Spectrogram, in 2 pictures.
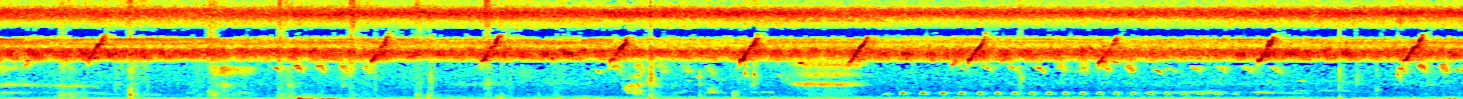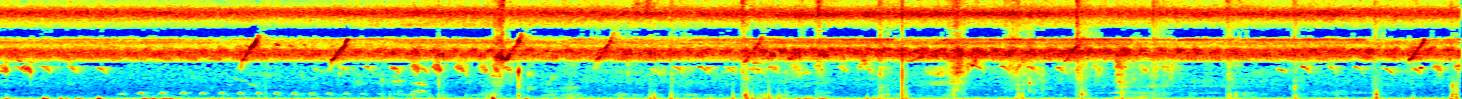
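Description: Steady high-pitched chorus of insects such as crickets, with many short rising chirps over it. Two brief, lower pulsing trills come about ten and sixteen seconds in, over a low rumble and scattered knocks.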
